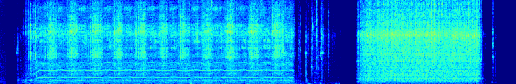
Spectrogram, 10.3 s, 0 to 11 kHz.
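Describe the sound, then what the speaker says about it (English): Sewing machine and serger running in turn while stitching fabric seams at a 3/8 inch allowance, a loud steady whirring buzz for about six seconds, a brief pause, then a second sustained motor run close by. "we're going to sew them together using a 3/8 inch seam allowance, and then we're going to serge"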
